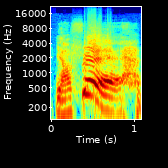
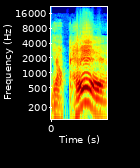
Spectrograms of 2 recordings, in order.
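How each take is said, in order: First: The middle consonant is a soft f sound. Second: The middle consonant is a hard p sound. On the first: The speaker calls it right. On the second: The speaker calls it wrong.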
